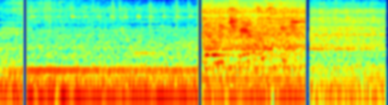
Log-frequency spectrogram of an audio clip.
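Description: A tram rumbles past close by.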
